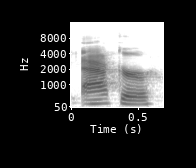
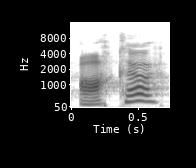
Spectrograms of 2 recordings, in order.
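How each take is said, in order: First: It is said with an American pronunciation. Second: It is said with a Norwegian pronunciation.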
